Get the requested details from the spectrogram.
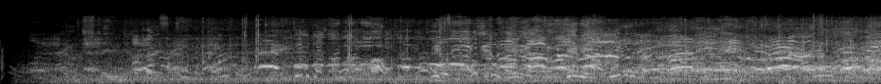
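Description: A crowd of teenage boys and adults cheers and shouts outdoors, growing louder.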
